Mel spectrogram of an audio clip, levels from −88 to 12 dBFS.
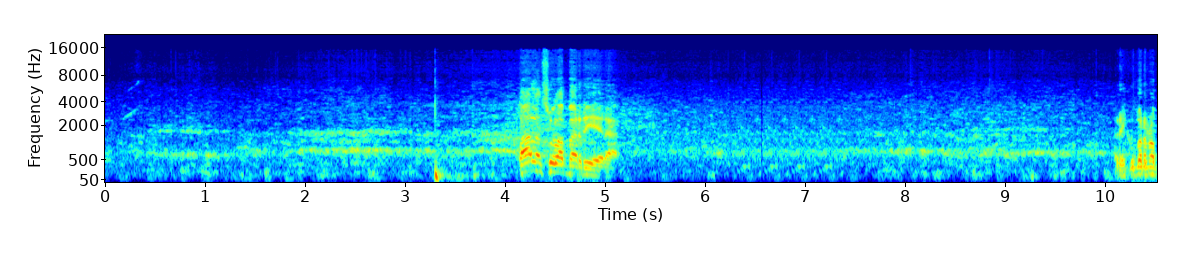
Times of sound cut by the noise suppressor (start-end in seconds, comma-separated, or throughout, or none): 5.51-7.79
